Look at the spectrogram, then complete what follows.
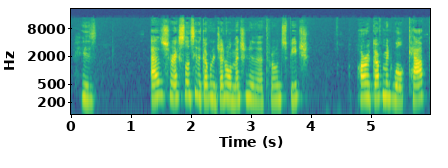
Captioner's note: speaking French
